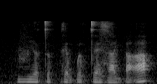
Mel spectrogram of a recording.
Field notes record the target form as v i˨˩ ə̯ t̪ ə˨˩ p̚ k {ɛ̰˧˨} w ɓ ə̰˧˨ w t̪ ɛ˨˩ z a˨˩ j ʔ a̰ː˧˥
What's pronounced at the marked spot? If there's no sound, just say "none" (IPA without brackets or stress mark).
ɛ̰˧˨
